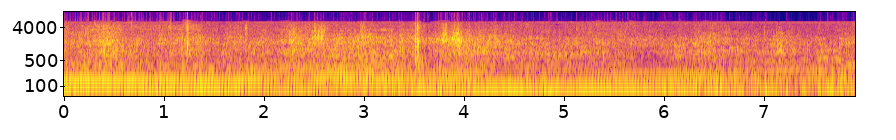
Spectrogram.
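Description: Loud, steady low engine drone with a noisy hiss over it, its pitch stepping slightly a couple of times.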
